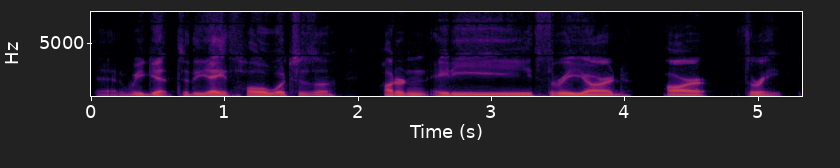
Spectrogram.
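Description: A man co-hosting a sports talk show, telling a long rambling story that swells into excited, louder bursts. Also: on the low side, a little slow, no echo, clean studio sound. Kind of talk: casual sports chat.

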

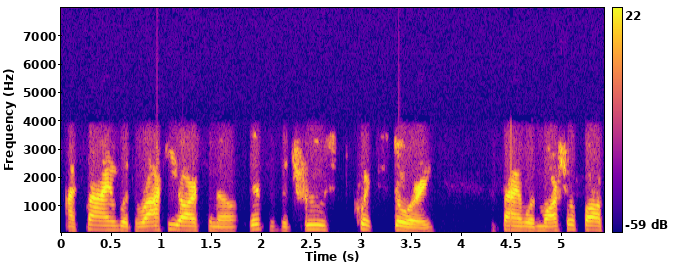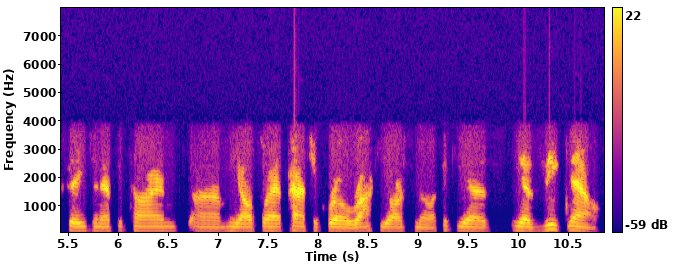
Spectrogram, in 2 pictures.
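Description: A man's voice: mid-range voice, no room sound. A middle-aged man, a former pro football player, telling stories in a casual interview and acting out the people in them. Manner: animated, acts out the people in his story. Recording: tinny phone-like line, dry.

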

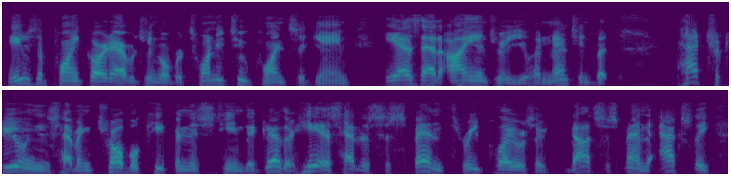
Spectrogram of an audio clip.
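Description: A chatty man co-hosting a sports betting show, rattling off records and trends in a very bright, forceful voice. The sound is dry and a little dull, like a lo-fi recording. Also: mid-range voice, animated, fast, no echo. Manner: chatty, rambling, stacks up stats.

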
